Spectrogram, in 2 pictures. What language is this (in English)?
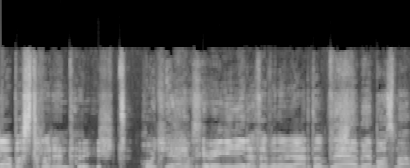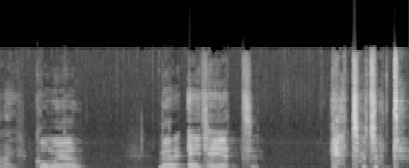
Hungarian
